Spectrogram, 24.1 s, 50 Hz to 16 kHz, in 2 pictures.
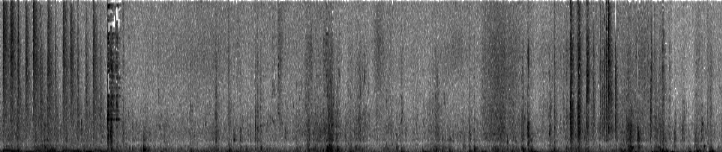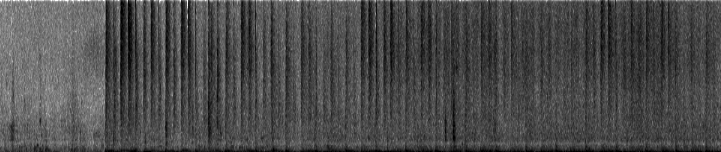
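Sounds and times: water rushing along hull: 0.0 - 24.0
low knocks: 13.8 - 24.0.

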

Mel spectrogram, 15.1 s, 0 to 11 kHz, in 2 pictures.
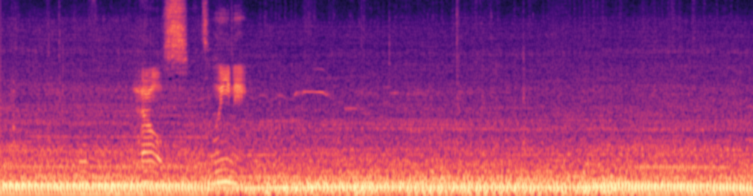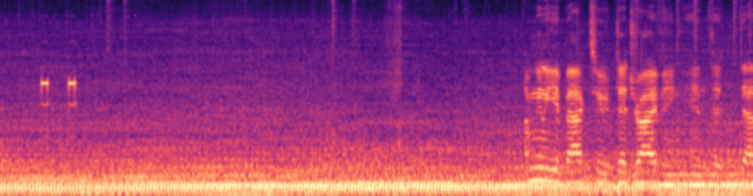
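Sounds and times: truck engine and road hum: 0.0 - 15.0
short high beeps: 7.9 - 8.4.

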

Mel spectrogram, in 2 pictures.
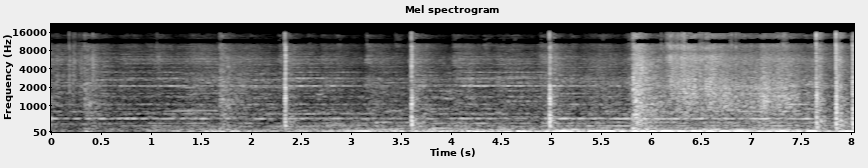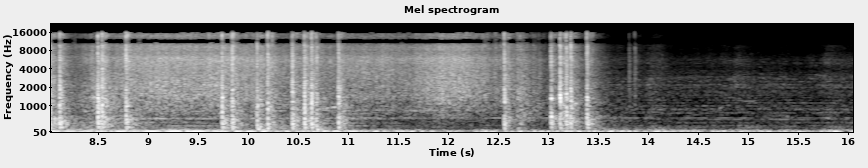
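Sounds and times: fireworks bangs: 2.3 - 2.8, 3.6 - 3.9, 4.9 - 14.0.

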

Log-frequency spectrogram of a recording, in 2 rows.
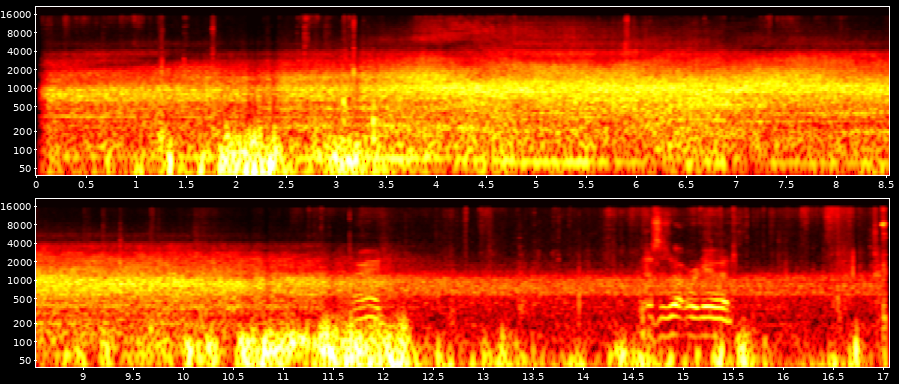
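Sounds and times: loud rushing noise: 0.0 - 13.4
low rumble: 0.1 - 14.7.

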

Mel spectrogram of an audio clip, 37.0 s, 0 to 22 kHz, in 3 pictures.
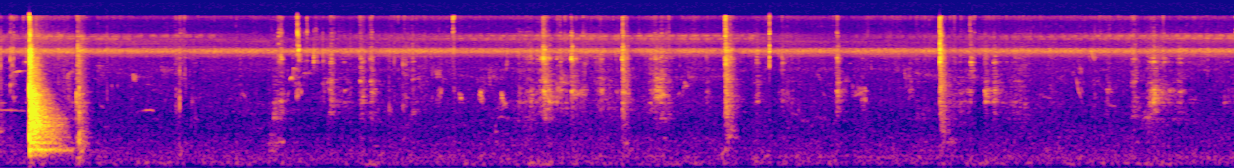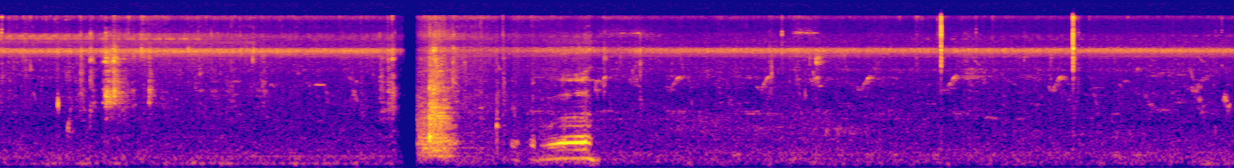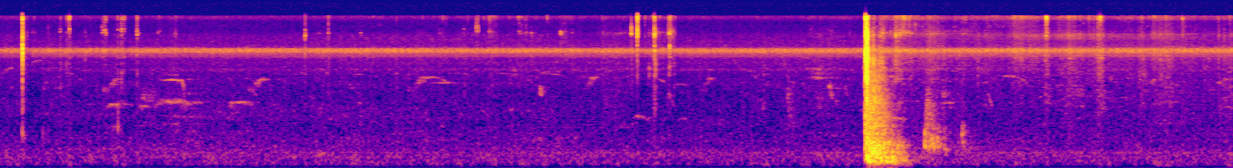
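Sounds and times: faint bird chirps: 25.7 - 27.4
loud sudden thump: 33.3 - 34.2.

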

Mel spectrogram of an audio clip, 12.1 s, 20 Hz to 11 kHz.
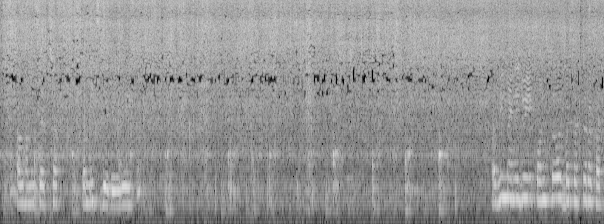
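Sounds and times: wooden spatula scraping pan: 0.0 - 9.3
vegetables sizzling in frying pan: 0.0 - 12.0.

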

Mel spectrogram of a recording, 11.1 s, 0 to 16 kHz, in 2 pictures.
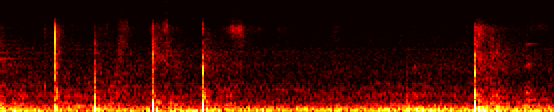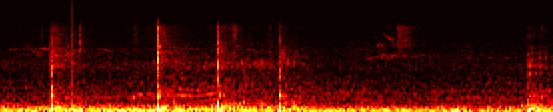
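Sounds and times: basketball bouncing on concrete: 0.0 - 2.2, 4.7 - 5.1, 6.0 - 6.4, 7.1 - 8.6.

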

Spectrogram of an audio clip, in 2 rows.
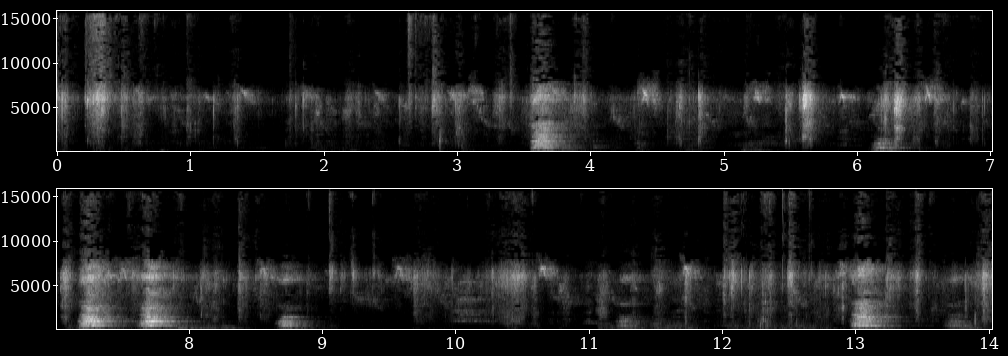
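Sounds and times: puppy barking: 3.5 - 4.0, 6.1 - 6.4, 7.1 - 9.1, 11.1 - 11.7, 12.8 - 14.0.

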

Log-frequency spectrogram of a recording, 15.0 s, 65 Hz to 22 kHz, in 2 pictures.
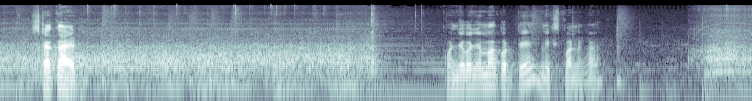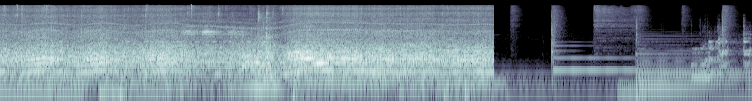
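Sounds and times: hand blender motor whine: 0.0 - 3.9, 6.9 - 12.5.

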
